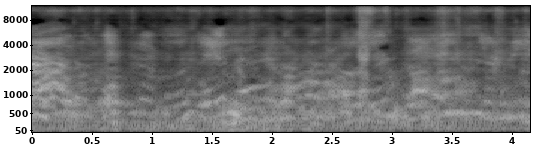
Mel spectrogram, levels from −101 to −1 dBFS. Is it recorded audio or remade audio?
remade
